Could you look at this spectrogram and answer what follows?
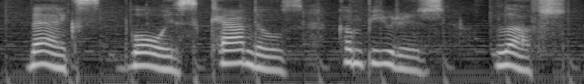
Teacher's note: S dibaca Z ketika terletak setelah voiced consonant dan vowel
